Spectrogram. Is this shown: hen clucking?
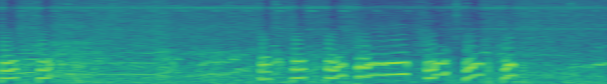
yes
